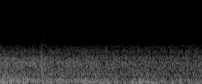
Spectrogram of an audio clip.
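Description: Wind rush and road noise on a moving motorcycle's action-camera microphone, a steady low rushing that eases off slightly as the bike slows behind traffic.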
